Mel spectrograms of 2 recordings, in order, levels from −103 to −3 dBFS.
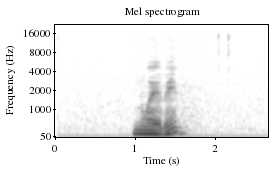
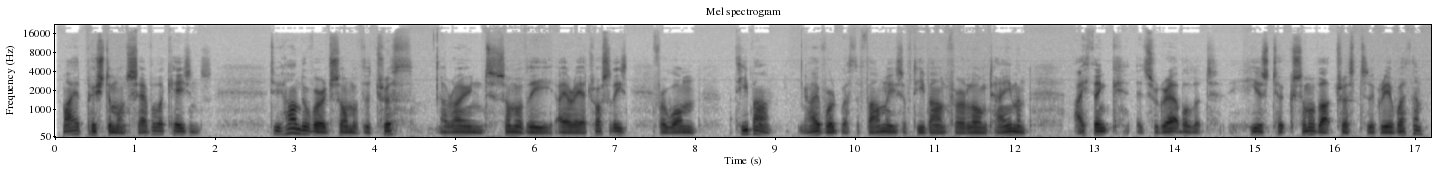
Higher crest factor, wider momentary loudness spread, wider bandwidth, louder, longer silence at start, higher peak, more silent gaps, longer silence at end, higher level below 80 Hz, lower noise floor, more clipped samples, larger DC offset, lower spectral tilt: about the same, 16 dB vs 20 dB; first, 21 LU vs 12 LU; second, 14.5 kHz vs over 20 kHz; second, -40 LUFS vs -21 LUFS; first, 0.95 s vs 0.1 s; second, -28 dBFS vs -2 dBFS; neither; first, 1.05 s vs 0.05 s; second, -76 dBFS vs -62 dBFS; first, -81 dBFS vs -46 dBFS; neither; neither; first, -10 dB/octave vs -4.5 dB/octave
